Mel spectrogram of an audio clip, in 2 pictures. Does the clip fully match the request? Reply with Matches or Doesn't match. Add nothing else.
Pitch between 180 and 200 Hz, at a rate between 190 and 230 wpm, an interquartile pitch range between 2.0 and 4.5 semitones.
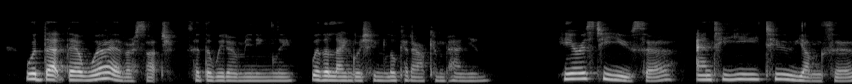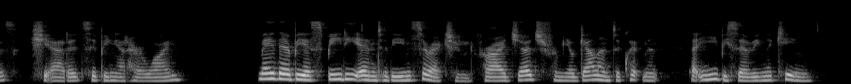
Matches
